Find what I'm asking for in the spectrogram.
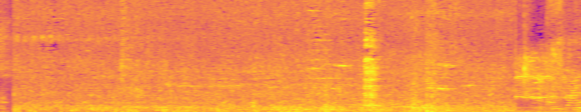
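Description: A departing train bound for Digha rumbles steadily with a broad low roar and faint rattling of the cars, growing a little louder over several seconds. Nothing else stands out.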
